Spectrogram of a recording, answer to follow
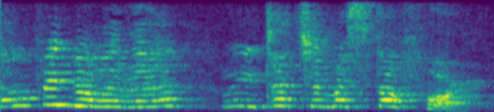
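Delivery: high-pitched playful telling-off; mock scolding. Hairdresser messing with a girl whose foot is on the station, mock scolding. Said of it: "just to mess with her".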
